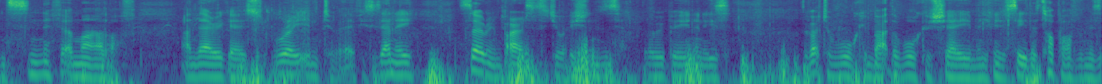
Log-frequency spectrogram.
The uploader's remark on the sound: Today's walk is another cold one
